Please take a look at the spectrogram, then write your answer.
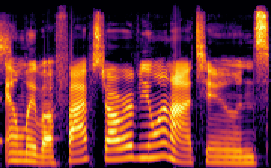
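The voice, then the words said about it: Slight country twang. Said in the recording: “I gave that with a little bit of a country twang”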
